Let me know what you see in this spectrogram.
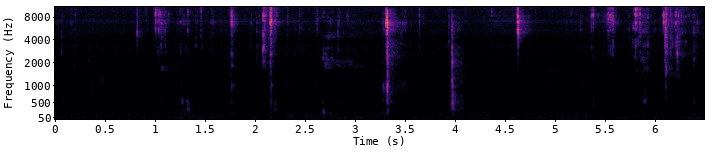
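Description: Quiet eating: chewing with scattered small clicks and smacks, the loudest about three seconds in and again about a second later.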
